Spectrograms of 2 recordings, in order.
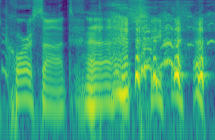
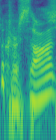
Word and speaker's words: Coruscant: Star Wars oh yeah she couldn't pronounce Coruscant she said croissant yeah yeah yeah so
